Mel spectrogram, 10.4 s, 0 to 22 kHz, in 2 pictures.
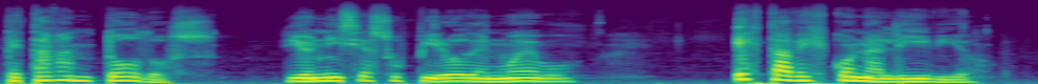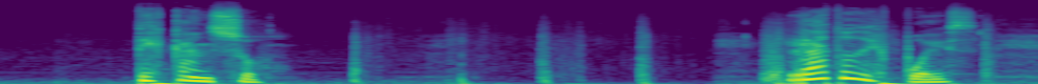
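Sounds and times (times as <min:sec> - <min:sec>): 
speech: 0:00.0 - 0:03.0, 0:03.7 - 0:05.0, 0:05.9 - 0:06.6, 0:09.1 - 0:10.2
barefoot footsteps on hard earth: 0:04.9 - 0:05.2, 0:06.8 - 0:10.3.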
